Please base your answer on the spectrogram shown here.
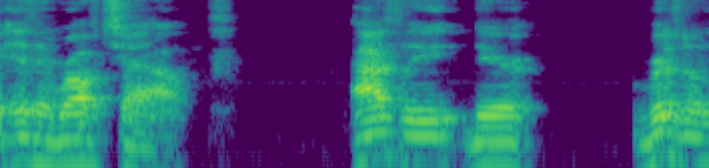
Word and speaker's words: Rothschild: And in German, you pronounce red, Roth, and shield is Schild. So Rothschild, red shield.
